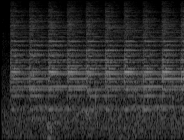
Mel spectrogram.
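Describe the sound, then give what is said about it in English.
Stock exchange closing bell ringing at the end of the trading day, a bright metallic ring that pulses rapidly and evenly throughout, with no voices. “Let's hit the closing bell.”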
